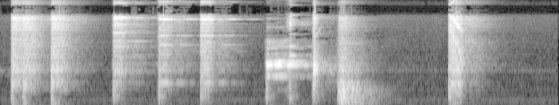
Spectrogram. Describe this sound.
A short clip from my Roland kit. Thanks. :^)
